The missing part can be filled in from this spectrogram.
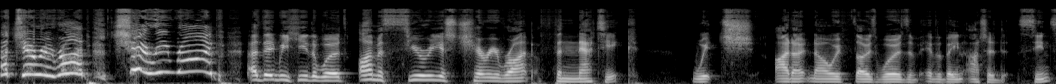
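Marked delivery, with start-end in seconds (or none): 0.0-2.3 very high, stretched-out, drawn-out shrill fanatic's voice. Showing the other speaker what good old Shona is basically like, imitating Shona. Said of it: "good old Shona here basically like".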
